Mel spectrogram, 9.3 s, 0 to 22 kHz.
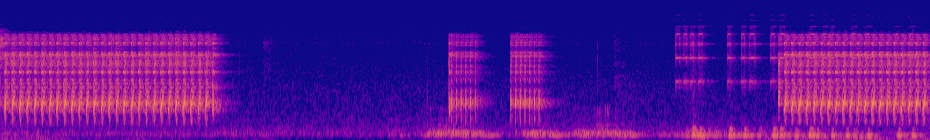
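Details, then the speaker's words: Nokta Makro Simplex+ metal detector in park mode, frequency shift changed and sensitivity at 4 bars: bursts of fast, evenly spaced high chirps like a woodpecker with quiet gaps; electromagnetic interference, possibly from nearby Whites TRX, unconfirmed. "What's louder? Sounds like a woodpecker."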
